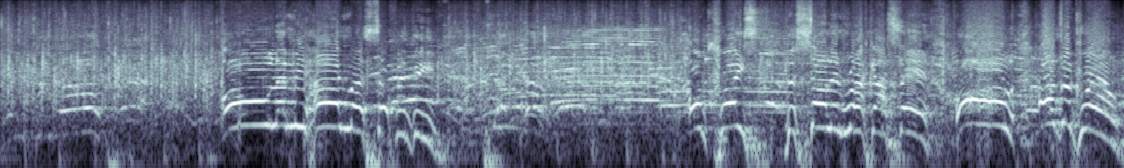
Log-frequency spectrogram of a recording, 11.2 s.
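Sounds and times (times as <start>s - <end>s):
audience clapping: 0.0s - 11.2s
scattered voices and sustained cries: 2.2s - 11.2s
speech: 2.8s - 4.6s, 8.3s - 11.2s.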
